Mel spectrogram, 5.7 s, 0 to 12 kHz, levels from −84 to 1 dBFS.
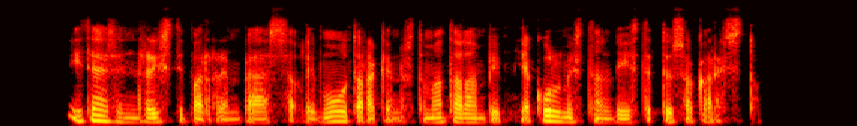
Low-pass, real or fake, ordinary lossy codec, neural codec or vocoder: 7.2 kHz; real; Opus, 24 kbps; none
